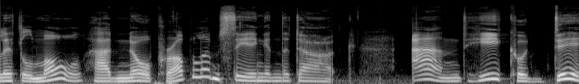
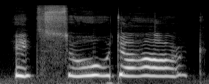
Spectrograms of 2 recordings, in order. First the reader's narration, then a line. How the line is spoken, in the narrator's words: cried Little Squirrel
